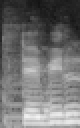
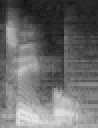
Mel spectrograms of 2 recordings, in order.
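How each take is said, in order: First: The t is unaspirated, with no breath puff. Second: The t is aspirated, with a breath puff. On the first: The speaker calls it wrong. "না বলে" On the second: The speaker calls it right. "টি কে ঠি বলবেন"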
